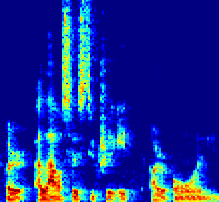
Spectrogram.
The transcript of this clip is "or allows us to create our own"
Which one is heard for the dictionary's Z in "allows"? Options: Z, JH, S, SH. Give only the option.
S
